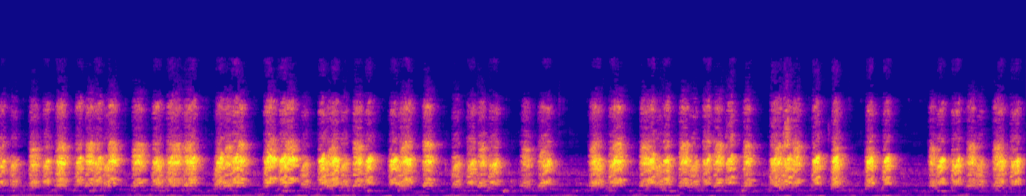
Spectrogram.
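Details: At night, while people sleep, a sooty-headed bulbul keeps up harsh chattering: ten seconds of scratchy, rapid bursts grouped in runs, with a few brief pauses and a steady low hum throughout.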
